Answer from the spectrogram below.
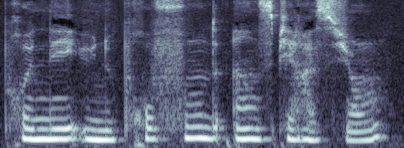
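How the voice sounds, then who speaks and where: A yoga nidra guide with a medium-pitched voice leads a deep relaxation session, speaking very slowly and quietly. She uses short, measured phrases separated by pauses, with little pitch movement, and the ends often fade into a breathy near-whisper.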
